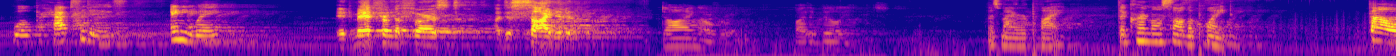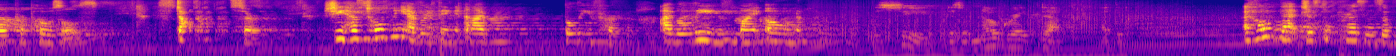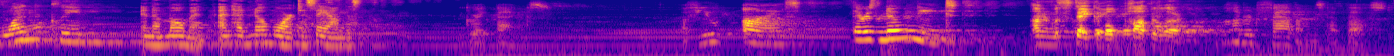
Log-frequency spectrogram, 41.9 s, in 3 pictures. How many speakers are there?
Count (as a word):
five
